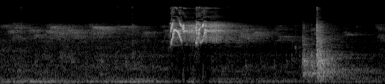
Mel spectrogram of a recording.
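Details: Fischer's lovebird, a pet parrot, with a quiet stretch broken by a loud, shrill burst of high chattering chirps, then a brief rasping knock or flutter near the end.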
